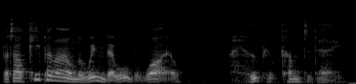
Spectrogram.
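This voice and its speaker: A woman voicing a kindly, thoughtful old male shoemaker in a storybook, with a husky voice. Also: very deep voice, very animated, quick pace, warm tone, voice pushed down, heavily acted. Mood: cheerful. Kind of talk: storybook character reading.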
